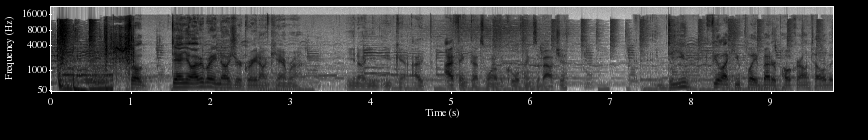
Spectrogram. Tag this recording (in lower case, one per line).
music
speech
